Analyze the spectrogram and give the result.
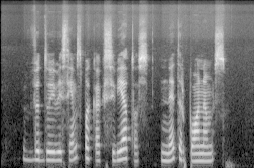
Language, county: Lithuanian, Šiauliai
